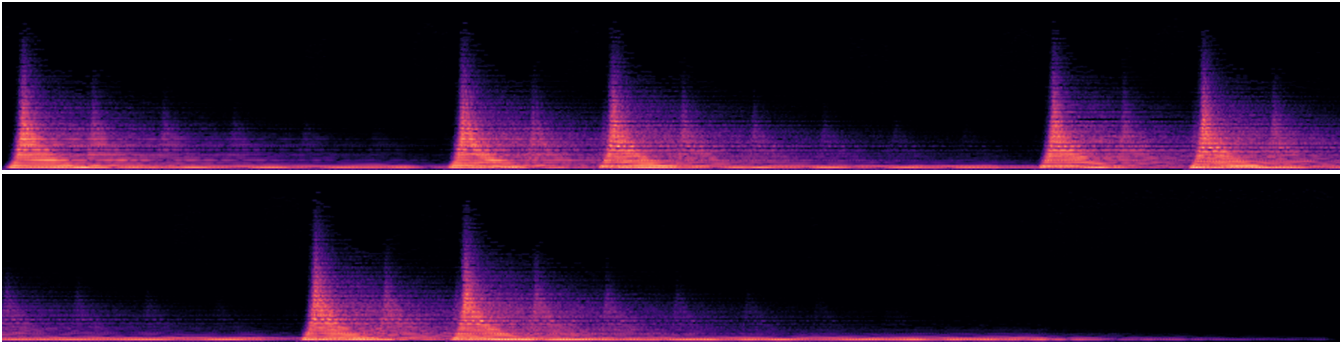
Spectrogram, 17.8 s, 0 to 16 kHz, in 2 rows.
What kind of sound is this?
Em Synth chord progression
120 BPM midi synth chords in E-Minor, 8 measures and loop-able.
midi, Chords, chordprogression, Eminor, Synth, Progression, 120bpm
